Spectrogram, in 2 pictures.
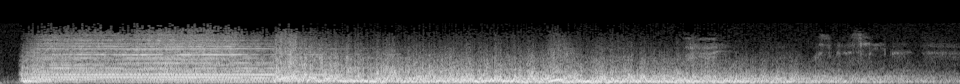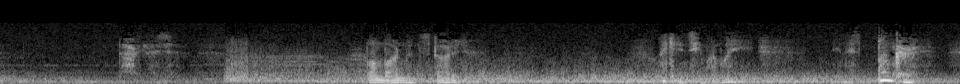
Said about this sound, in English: Knew there'd be a storm tonight. Storm? Thunder?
